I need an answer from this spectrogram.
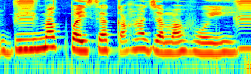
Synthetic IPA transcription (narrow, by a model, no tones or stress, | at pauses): biːmək̚pəɪsakɐɦãd͡ʒəmaɦoːi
